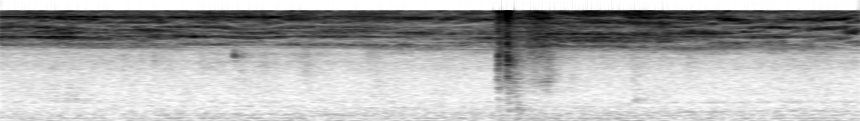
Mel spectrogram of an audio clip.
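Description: Faint steady hiss of a small handheld battery-powered mist sanitizer sprayer running, with one short sharp click or brush a little under four seconds in.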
